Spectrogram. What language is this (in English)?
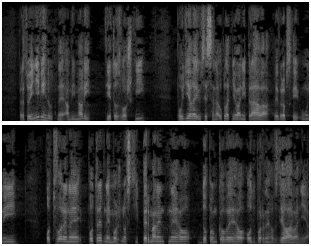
Slovak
